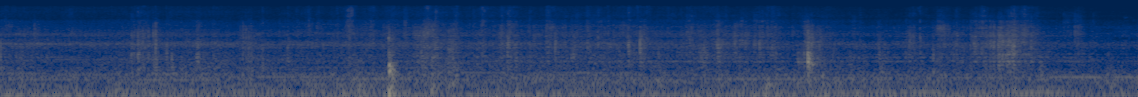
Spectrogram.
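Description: Car engine running at low speed as the car turns, a steady low rumble. A sharp click about four seconds in and another about eight seconds in, with small rustles near the microphone.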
